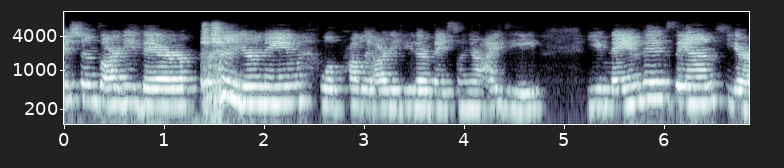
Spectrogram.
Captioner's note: cough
